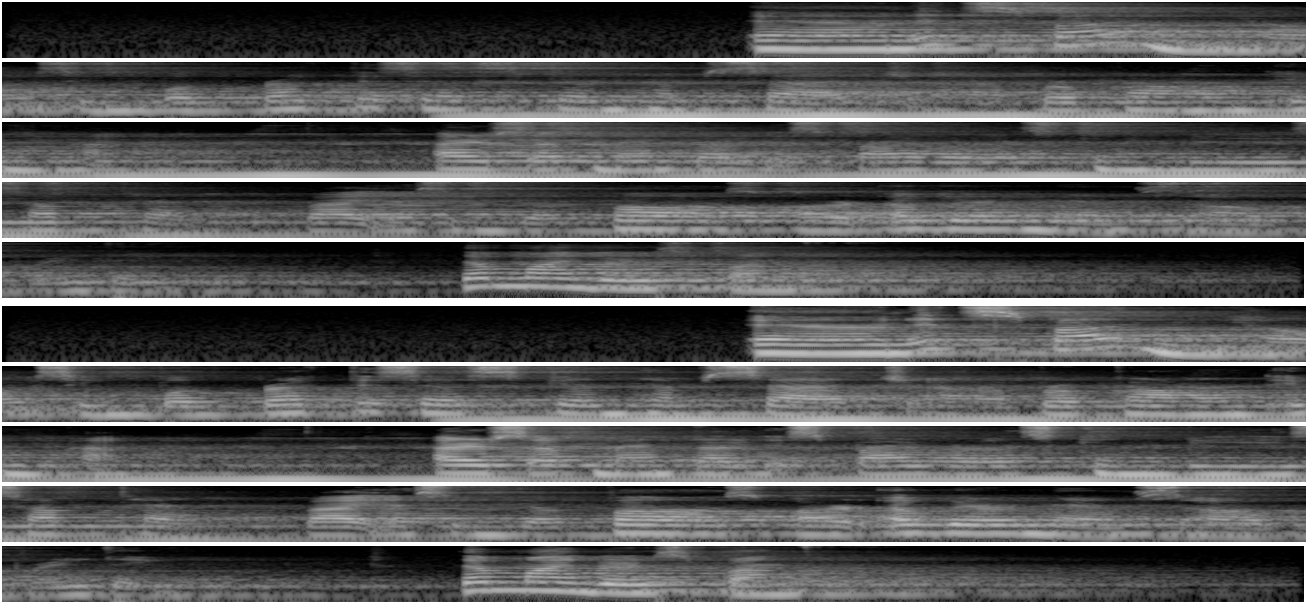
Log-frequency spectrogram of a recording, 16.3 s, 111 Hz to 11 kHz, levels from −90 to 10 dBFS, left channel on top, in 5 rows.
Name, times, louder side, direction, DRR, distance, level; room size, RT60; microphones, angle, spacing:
voice 1, 1.9-6.8 7.6-13.5 14.2-15.1, right 4 dB, 65° right, 4 dB, 1.5 m, -26 dB
sound 1, 4.3-10.4, left 1 dB, 10° left, 4.0 m, -28 dB
27.0 x 21.5 x 5.9 m, 3.0 s
head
